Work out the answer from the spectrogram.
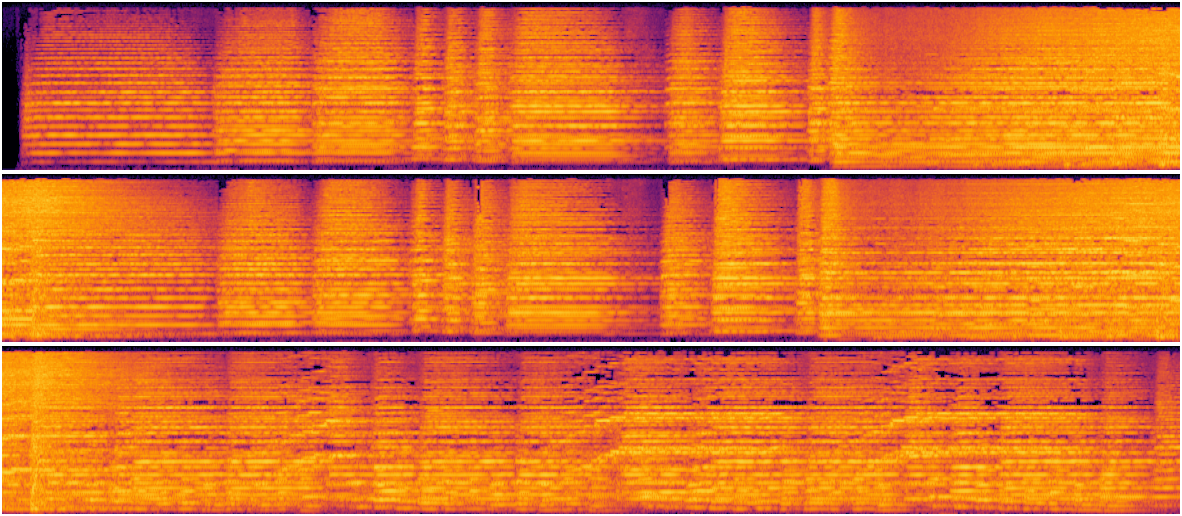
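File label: Fanfare, Band; Academic Fanfare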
